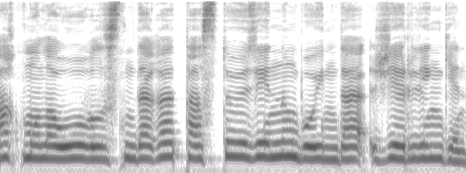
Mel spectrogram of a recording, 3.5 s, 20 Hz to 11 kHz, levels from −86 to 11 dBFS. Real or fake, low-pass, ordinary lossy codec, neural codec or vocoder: real; none; none; none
